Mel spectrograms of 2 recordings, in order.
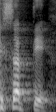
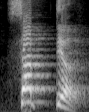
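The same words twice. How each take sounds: First: The wrong, unstressed सत्य; wrong satya. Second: सत्य said high, with a sharp push on the first syllable; stressed satya. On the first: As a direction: let सत्य fall flat. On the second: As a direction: punch the सत्य clearly. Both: Shown as a demonstration. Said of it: "ना कि सत्य".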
